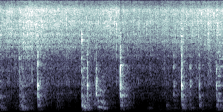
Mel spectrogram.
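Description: Onions sautéing in a pan give a bright, steady sizzle, broken by repeated scrapes and taps as they are stirred at an uneven pace.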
